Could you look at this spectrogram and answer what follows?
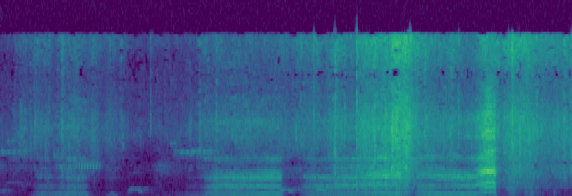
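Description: A small wild animal (a chồn) caught in a buried trap, crying. It gives a short cry near the start, another about two seconds in, then a longer run of cries that grows louder toward the end.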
